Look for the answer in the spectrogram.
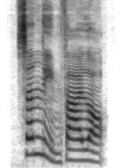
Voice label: Cantonese Happy New Year; Greetings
